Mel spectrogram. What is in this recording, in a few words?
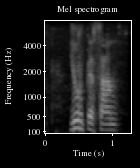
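"юрпесан", Komi, male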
